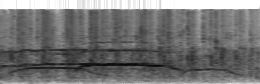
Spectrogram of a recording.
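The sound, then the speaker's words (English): Hospital nurses and staff cheer and applaud as a recovering patient is discharged. Loud, steady clapping and crowd noise run throughout, with sustained whooping tones on top that rise and fall toward the end. “The day Cruz left the hospital, the nurses and staff cheered him on and videotaped it.”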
